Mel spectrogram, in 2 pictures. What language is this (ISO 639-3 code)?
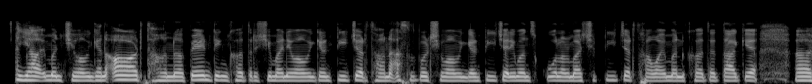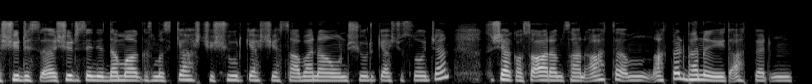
kas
